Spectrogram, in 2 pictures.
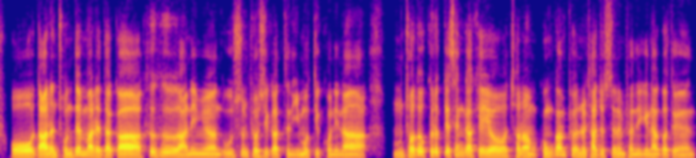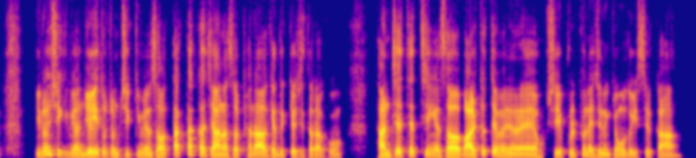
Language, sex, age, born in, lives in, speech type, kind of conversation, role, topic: Korean, male, 45-49, South Korea, United States, read, expert-assistant, asker, 한국어의 존댓말을 좀 더 쉽게 바꾼다면, 어떤 방식이 좋을까요?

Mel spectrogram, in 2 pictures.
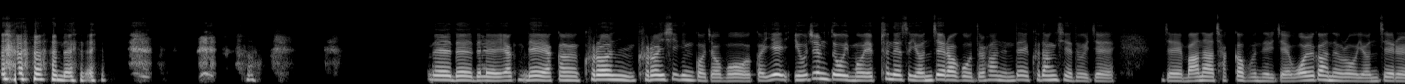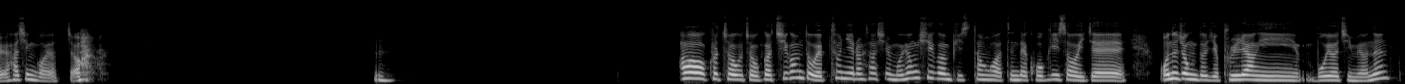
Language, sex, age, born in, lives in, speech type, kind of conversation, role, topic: Korean, female, 35-39, South Korea, France, conversation, podcast, guest, 오래된 물건에 담긴 추억이 있다면 들려주실래요?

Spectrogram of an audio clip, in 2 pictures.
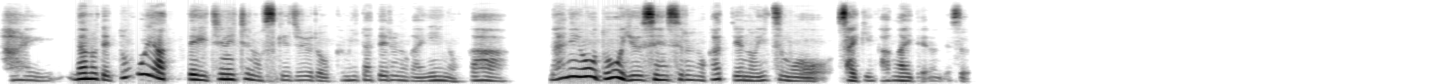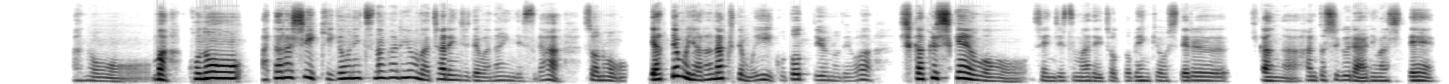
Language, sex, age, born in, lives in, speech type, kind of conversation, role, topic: Japanese, female, 55-59, Japan, United States, conversation, advice, user, 集中して作業する時間をどうやって確保できますか？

